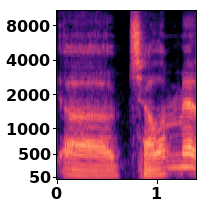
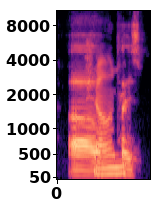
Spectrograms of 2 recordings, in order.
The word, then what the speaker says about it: Chalamet: The Timothy Chalamet, is that how you pronounce his last name? Chalamet.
